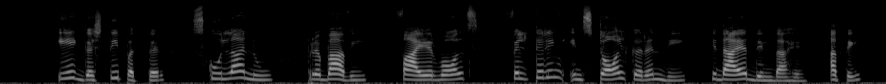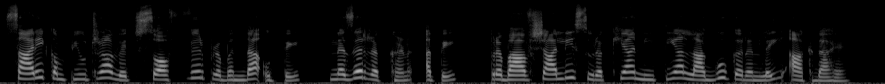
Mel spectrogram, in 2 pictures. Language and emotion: Punjabi, neutral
